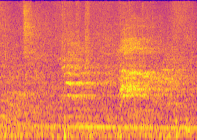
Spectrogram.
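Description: A young child's short, high-pitched vocal sounds, once about a second in and again near the end, over a steady low background hum.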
